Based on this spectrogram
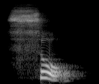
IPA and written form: sɔː (saw)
